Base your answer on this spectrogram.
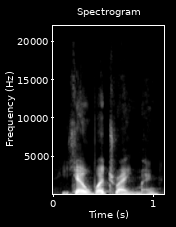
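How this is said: It is said in a gentle, put-on accented voice.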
